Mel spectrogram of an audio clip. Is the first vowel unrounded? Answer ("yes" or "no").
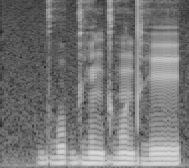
no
